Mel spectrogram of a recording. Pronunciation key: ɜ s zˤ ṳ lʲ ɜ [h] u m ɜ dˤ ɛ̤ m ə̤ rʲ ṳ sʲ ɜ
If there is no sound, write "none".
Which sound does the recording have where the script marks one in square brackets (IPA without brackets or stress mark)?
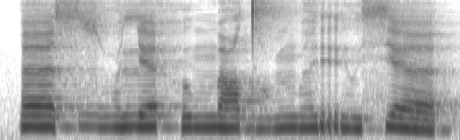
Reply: h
